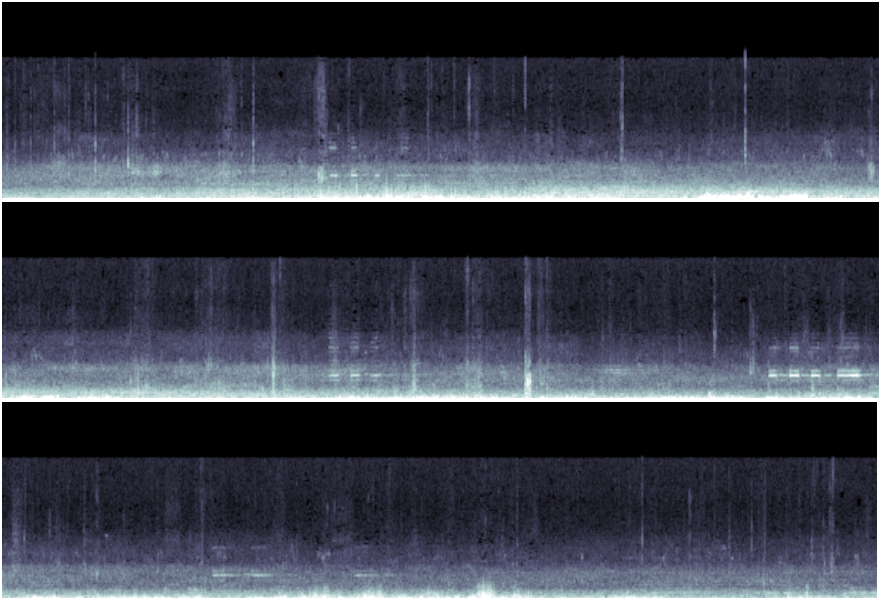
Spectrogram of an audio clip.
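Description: Outdoor ambience of wind rumbling on the microphone over a faint murmur of tourists' voices, louder for a moment about seven seconds in, with a few brief high chirps scattered through.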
